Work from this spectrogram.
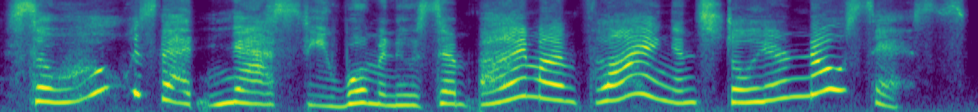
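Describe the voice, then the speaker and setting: An actress voicing a tiny, excitable fairy companion girl who chirps and speaks of herself in the third person. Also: very high-pitched, measured pace, slight background noise, exaggerated voice. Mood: curious. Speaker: voice actor in a game dub.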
